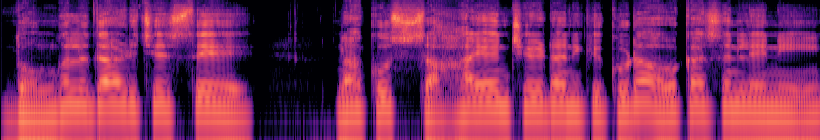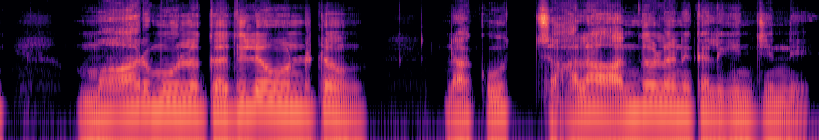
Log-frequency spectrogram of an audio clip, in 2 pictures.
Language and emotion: Telugu, fearful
